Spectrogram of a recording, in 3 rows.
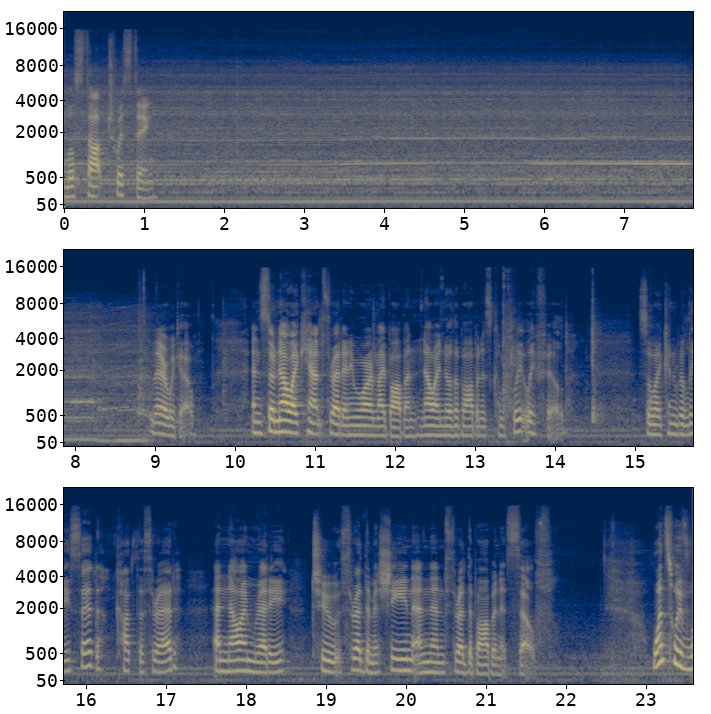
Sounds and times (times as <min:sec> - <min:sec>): Speech: 0:00.0 - 0:01.2, 0:08.9 - 0:09.6, 0:10.2 - 0:14.2, 0:15.1 - 0:21.9, 0:23.1 - 0:23.5.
